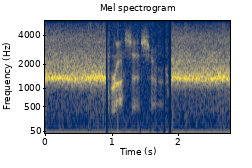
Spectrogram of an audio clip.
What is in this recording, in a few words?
"processor", American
